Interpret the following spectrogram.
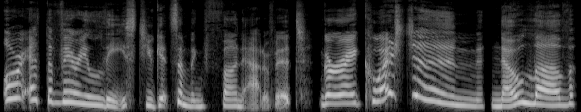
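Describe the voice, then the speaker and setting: Perky high-voiced game guide Skylar. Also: female voice, moderate pace, dry recording, studio quality. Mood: cheerful, explanatory. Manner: bubbly, teasing, expressive delivery. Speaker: tutorial guide and dating sim character. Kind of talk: scripted video game character dialogue.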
